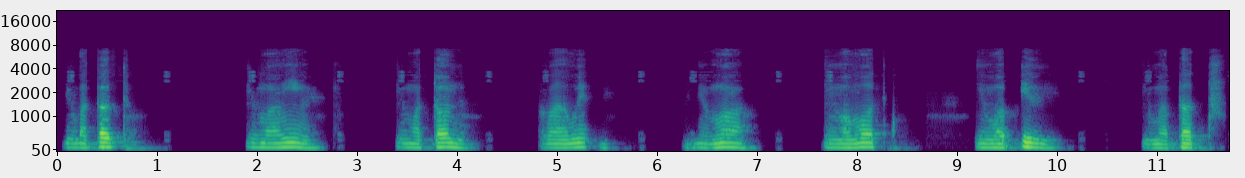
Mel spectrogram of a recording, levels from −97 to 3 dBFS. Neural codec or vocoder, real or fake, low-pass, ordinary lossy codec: codec, 24 kHz, 0.9 kbps, WavTokenizer, medium music audio release; fake; 7.2 kHz; none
